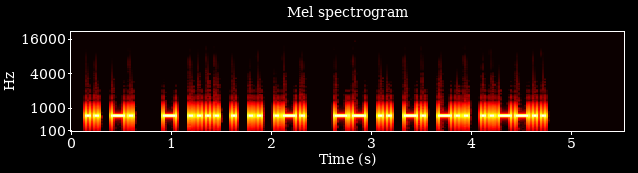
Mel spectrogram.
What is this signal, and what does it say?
Morse code, heard as a keyed tone, about 28 wpm, 700 Hz. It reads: IN THEIR MIND?
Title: Sentences from Top 1000 Words - Review Part 5 - 28wpm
